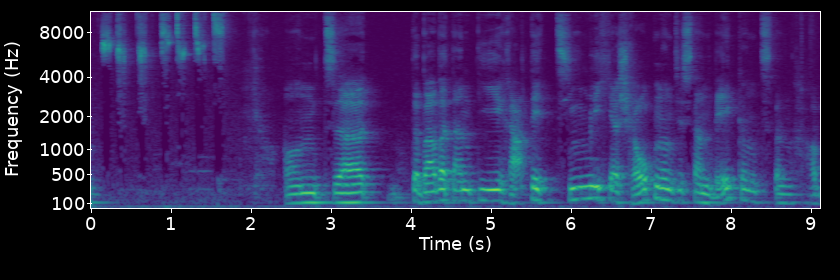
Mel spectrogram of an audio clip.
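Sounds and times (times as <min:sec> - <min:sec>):
person imitating bird chirping with mouth to get a rat's attention: 0:00.0 - 0:01.8
speech: 0:02.4 - 0:09.1.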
